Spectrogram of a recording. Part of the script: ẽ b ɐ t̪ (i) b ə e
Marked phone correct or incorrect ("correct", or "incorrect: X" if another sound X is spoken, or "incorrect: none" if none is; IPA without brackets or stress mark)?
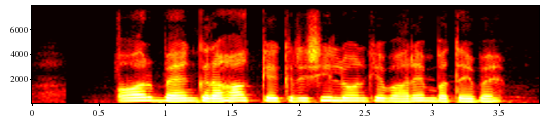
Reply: incorrect: e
